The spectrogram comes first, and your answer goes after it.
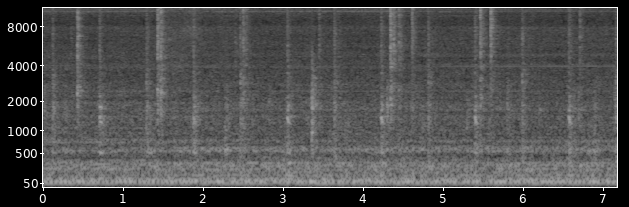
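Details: Miele dryer during drying: sharp, light ticks about once a second over a low tumbling rumble, following drum rotation. A small ball sensor rolling over the drum ticks at a contact spot on the drum's outer surface; this is normal.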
